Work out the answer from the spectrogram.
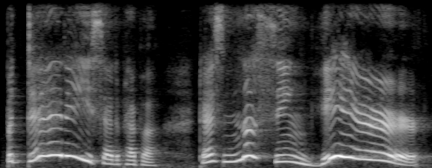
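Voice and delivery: high, loud, slow puzzled pig; Peppa voice. Acted. Peppa telling Daddy the plot is empty, high loud. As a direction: protest like Peppa.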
